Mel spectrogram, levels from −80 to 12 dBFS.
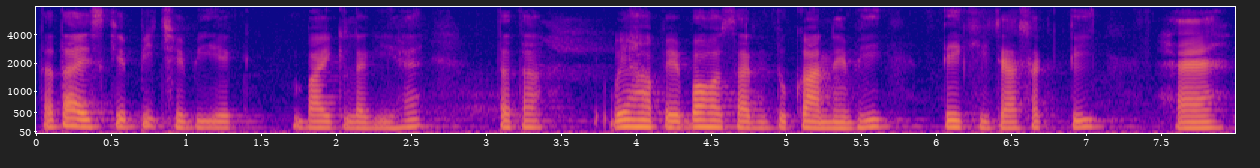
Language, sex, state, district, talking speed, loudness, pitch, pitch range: Hindi, male, Maharashtra, Nagpur, 145 wpm, -21 LUFS, 150 Hz, 145-160 Hz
